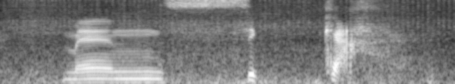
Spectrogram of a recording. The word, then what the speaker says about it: mansikka: Longer K. Mansikka. How do you do a longer K? There's a louder K. Mansikka.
